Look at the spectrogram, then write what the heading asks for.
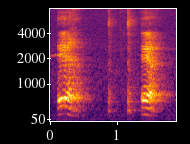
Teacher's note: Recuerden que la r alemana es más gutural que dental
